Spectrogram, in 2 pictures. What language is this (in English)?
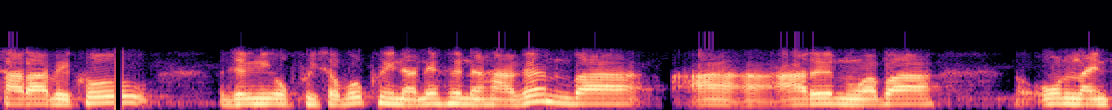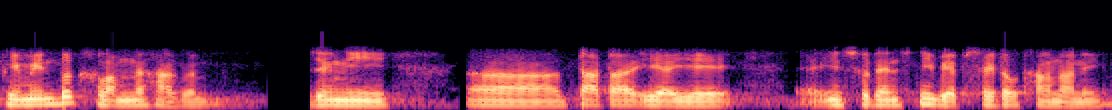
Bodo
